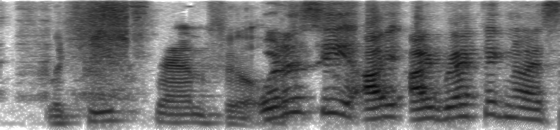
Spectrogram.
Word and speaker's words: Lakeith Stanfield: You would cast, and how do you pronounce his name? Is it Lakeith Stanfield. Lakeith Stanfield.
